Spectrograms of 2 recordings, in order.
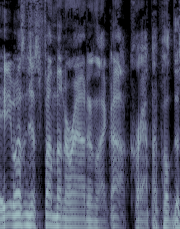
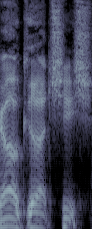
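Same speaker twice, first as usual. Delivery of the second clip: put-on eager, glad, excited, relieved little exclamation. Imitating a cohost's reaction to skipped self-examination questions: imitating Brent being excited. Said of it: "Brent is so excited right now".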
